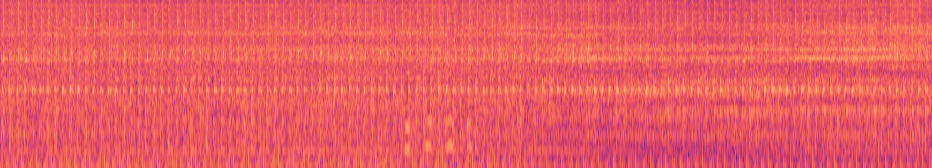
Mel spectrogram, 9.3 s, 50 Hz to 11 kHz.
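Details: 2004 Subaru Outback wagon with an EJ25 engine, just bought and smoking. A sharp, regular knock of about three per second hammers over the idle without easing. Internal engine knock; the engine is due for replacement.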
